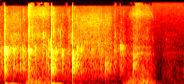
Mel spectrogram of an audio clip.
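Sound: round of applause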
